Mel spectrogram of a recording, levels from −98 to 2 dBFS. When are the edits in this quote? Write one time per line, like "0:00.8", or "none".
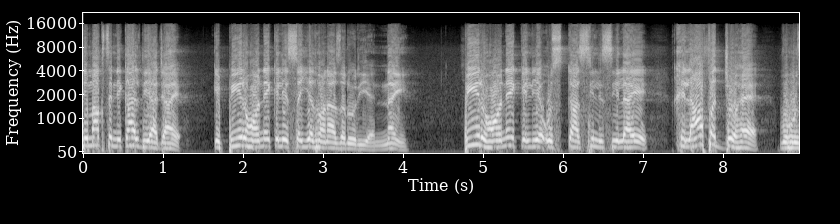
none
